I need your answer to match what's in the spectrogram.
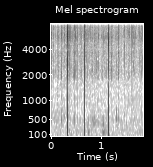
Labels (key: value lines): label: ambient
recorder: HydroMoth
